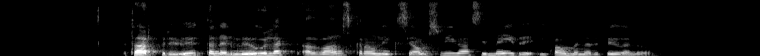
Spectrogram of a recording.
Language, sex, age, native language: Icelandic, female, 50-59, Icelandic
